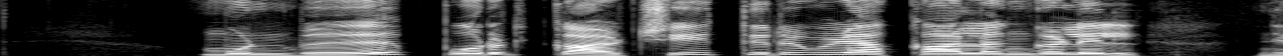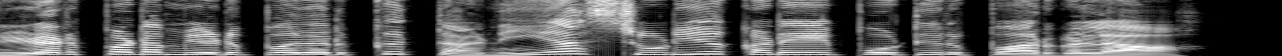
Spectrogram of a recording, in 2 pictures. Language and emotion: Tamil, surprised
